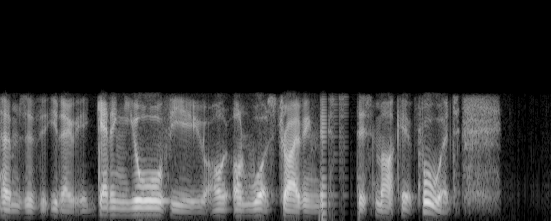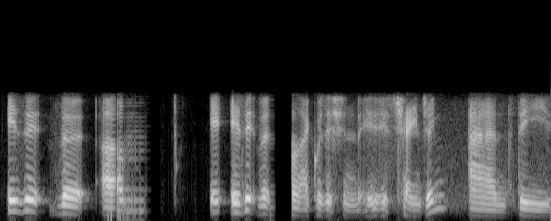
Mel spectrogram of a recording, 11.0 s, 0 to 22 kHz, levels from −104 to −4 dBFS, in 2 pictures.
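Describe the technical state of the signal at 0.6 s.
At 0.6 s the speech is intact, carried through the G.711 telephone path with its usual narrow line band of roughly 300 Hz to 3.5 kHz and no fault audible at that moment.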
